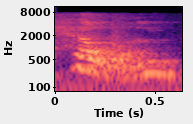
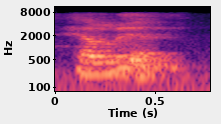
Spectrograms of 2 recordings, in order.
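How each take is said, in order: First: It is said like the usual woman's name. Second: It is said like the root of Hellenistic. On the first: It names a woman. The speaker calls it wrong. "not Helen, like a, a female, kind of a traditional female name" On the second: It names the male founder of the Greeks. The speaker calls it right. "but Helen, which is where they get the term Hellenistic"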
